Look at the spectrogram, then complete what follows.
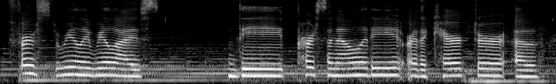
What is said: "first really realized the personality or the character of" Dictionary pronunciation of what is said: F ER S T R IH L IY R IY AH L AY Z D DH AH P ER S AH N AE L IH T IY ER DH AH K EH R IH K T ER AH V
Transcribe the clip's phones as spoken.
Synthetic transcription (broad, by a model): F ER S T R IH L IY R IY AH L AY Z DH AH P ER S AH N AE L IH T IY ER DH AH K EH R IH K T ER AH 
